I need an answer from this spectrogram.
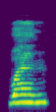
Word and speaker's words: wén: So, n, a, n, when, with second tone, when.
